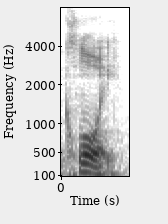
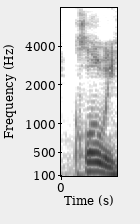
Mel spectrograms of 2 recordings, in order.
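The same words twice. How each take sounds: First: "Chloe" squashed into one syllable, like "Kloy"; one-syllable name. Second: "Chloe" with a long O, then a long E; two syllables. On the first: Chloe showing how friends shorten it, "Chloe" as one syllable. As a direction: run the vowels of "Chloe" together as "oy". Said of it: "making it one syllable". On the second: Buck repeating her name properly, "Chloe" in two syllables. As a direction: say "Chloe" as "KLOH-ee", both vowels distinct. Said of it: "Two syllables, long O, long E". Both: A narrator's reading.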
